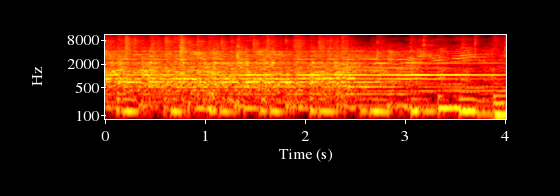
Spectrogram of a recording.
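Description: Two guitars playing a live blues instrumental passage: an electric guitar over a line of low stepping notes. About halfway through, the upper notes thin out, leaving a long held note over the low line.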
